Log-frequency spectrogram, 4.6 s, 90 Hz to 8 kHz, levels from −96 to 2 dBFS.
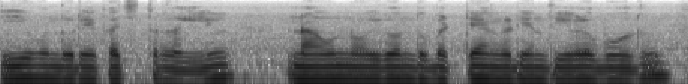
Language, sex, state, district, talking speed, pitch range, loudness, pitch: Kannada, male, Karnataka, Koppal, 145 wpm, 110-115 Hz, -17 LUFS, 110 Hz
